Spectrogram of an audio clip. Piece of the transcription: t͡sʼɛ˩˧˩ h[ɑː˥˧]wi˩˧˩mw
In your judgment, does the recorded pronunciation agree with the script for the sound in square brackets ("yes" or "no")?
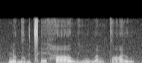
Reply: yes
